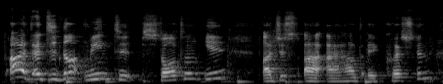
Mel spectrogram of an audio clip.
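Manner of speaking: put-on a polite young stranger, apologetic and a little breathless; nervous young traveler. GM voices traveler NPC.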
